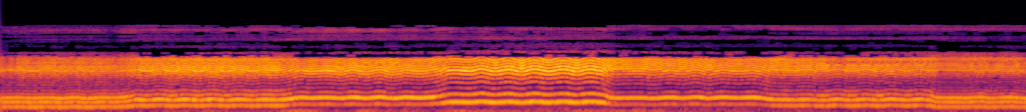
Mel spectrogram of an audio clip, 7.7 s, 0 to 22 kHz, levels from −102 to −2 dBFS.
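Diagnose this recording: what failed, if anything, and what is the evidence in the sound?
Codec stage: the music sounds dull throughout, with nothing above 9.5 kHz, likely AAC compression squeezed to about 24 kbps, pulling its cut-off down.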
